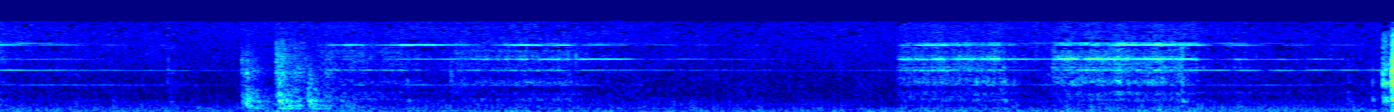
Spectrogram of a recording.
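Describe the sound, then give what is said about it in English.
A telephone bell rings in two bursts with a pause between them, moderately loud, with faint background noise and no talking. “Oh, there's a telephone.”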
